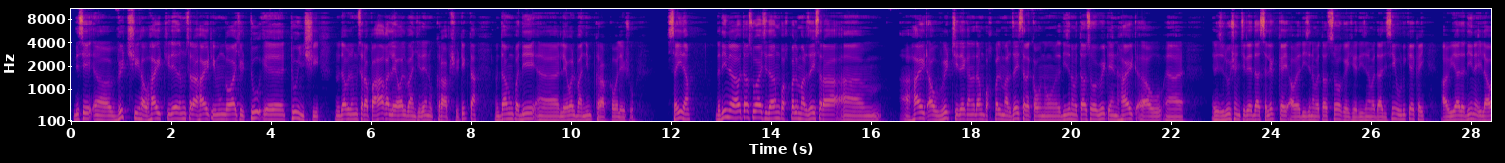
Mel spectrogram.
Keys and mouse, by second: 12.0 click, 22.6 click, 25.1-28.4 drag.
